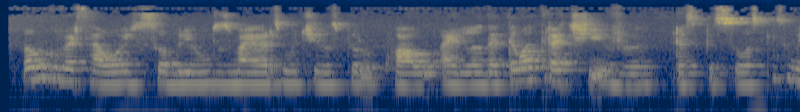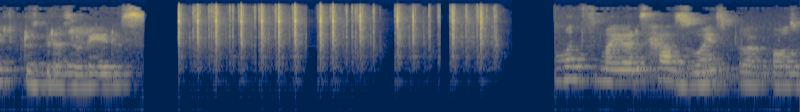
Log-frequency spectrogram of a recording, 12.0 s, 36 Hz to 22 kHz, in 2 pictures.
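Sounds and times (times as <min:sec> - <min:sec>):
typewriter keys clacking: 0:07.4 - 0:09.8.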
